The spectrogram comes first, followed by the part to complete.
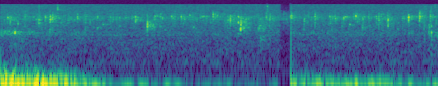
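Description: Water trickling and dripping out of an open Delta shower mixing valve body with its cartridge removed, faint, with a single sharp click about a second and a half in.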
